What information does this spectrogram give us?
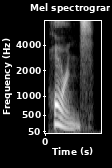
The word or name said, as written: horns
